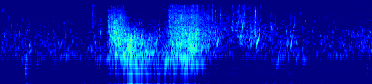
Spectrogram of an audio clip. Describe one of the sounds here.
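Water splashes as something moves through it.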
